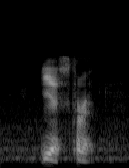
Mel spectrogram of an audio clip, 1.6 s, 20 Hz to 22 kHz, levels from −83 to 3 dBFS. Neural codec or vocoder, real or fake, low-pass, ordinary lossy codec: none; real; 5.4 kHz; none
